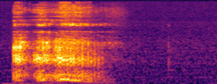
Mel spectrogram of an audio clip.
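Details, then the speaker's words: Adult man with a cold, still congested and "gunked up": a single short, rough throat clear, as with mucus. "So I apologize, everybody, that I sound bad. That I'm going to have to be doing throat clearing and everything, disgusting."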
